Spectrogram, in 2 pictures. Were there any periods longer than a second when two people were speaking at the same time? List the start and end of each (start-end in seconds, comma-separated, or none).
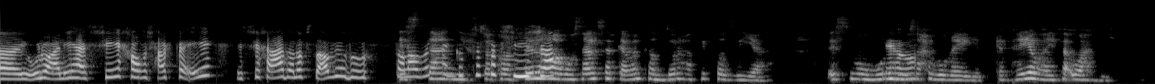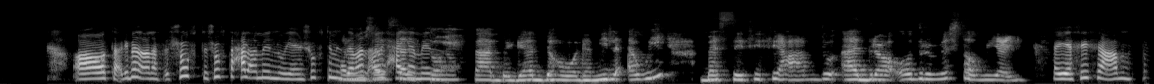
4.0-5.7, 14.9-16.1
